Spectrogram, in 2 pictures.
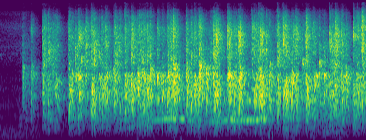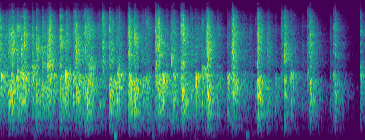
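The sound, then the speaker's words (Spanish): The studio audience of the show El hombre que se enamoró de la luna breaks into sustained applause welcoming a journalist guest, many hands clapping densely and steadily for several seconds before it starts to thin out toward the end. “Así que recibimos con este aplauso de nuestro público lunero al periodista”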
